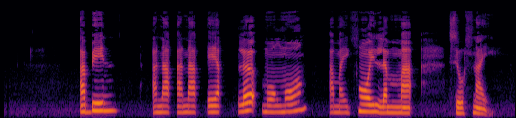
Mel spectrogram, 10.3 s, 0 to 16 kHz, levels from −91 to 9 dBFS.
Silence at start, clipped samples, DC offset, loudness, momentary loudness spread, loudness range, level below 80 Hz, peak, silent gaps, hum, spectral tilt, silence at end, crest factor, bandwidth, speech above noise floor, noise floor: 1.6 s; under 0.1%; under 0.1%; -25 LUFS; 12 LU; 2 LU; -76 dBFS; -6 dBFS; none; none; -6.5 dB/octave; 0.55 s; 20 dB; 11 kHz; 44 dB; -68 dBFS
